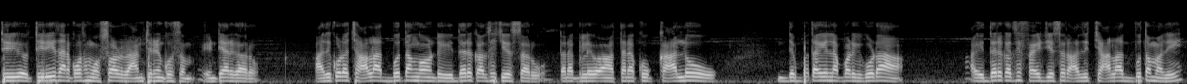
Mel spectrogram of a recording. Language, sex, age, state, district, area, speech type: Telugu, male, 18-30, Telangana, Hyderabad, urban, spontaneous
